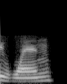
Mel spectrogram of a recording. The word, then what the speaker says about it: Nguyen: U-Y-E-N. – Right. Thank you so much for that. So I got N-G-U-Y-E-N. And how do you pronounce that? – Yep. Well, my husband says Nguyen, but a lot of people say Wen.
